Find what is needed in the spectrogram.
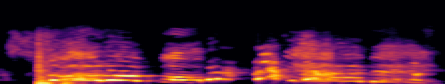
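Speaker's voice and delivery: very high, loud outburst; comically exasperated shriek; mock furious cursing. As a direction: replay an outraged curse at full pitch. Re-enacting reaction to the spoiler again.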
